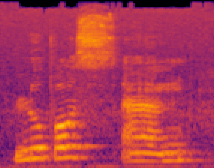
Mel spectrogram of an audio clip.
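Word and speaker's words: Luvos: So next one we have a mask, and this one is from Lubos Natura Cosmetics. That's how you pronounce it, Lubos.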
